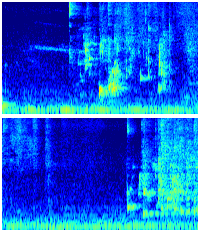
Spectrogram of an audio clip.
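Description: Water is poured into a pot set for boiling milk in a village kitchen, coming in short splashing bursts with pauses between, fairly close and moderate in level, with no talking.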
